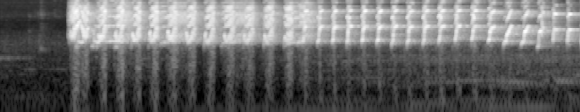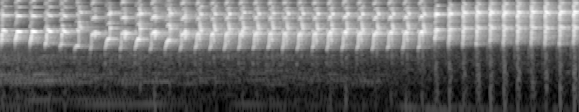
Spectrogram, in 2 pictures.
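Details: Fighter lovebird singing its long chattering ngekek song, used to provoke other lovebirds into singing: a sudden start, then over eight seconds of rapid, high, rattling chatter with shifting pitch.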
